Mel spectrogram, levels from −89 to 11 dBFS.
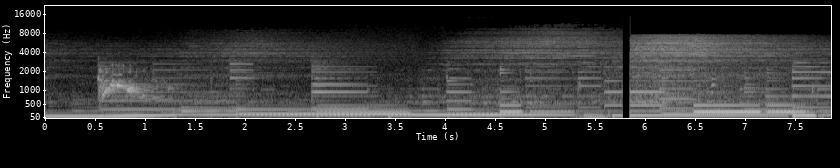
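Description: At 5.77 s the input was likely switched to a poorer device. A gap of 80 ms is followed, through to the end, by a narrower band with nothing above 7.6 kHz, a level shift of about 5 dB, and a faint new background hiss, so the sound turns duller.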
